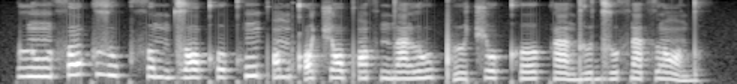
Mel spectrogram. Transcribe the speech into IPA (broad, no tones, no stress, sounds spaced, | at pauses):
l ũ θ ɔ k z u k θ o m d͡z ɔ kʰ o kʰ ũ pʼ ɔ̃ m kʼ ɔ t͡ʃ ɔ pʼ ɔ̃ θ n d ã l u pʼ ɯ t͡ʃ o kʰ ɤ k ã d ɯ d͡z u θ ɾ ã θ l ɔ̃ d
